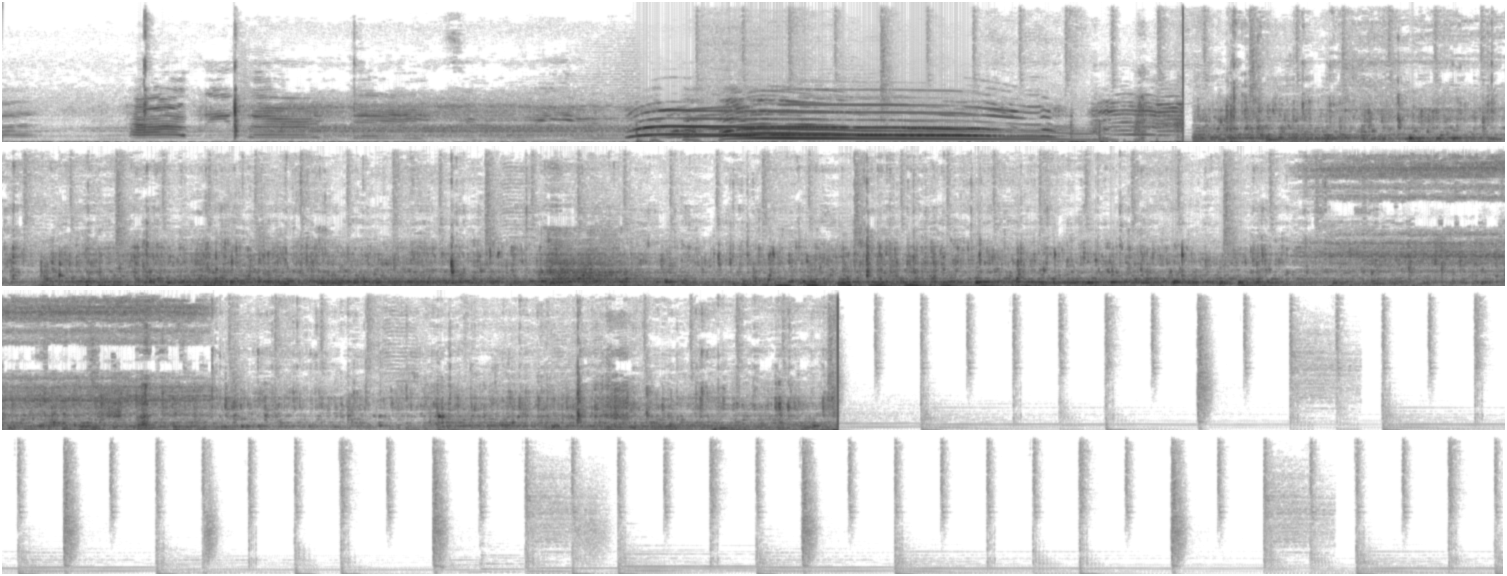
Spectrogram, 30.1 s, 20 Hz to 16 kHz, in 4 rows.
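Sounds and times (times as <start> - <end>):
water rushing and splashing: 5.8 - 19.2.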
